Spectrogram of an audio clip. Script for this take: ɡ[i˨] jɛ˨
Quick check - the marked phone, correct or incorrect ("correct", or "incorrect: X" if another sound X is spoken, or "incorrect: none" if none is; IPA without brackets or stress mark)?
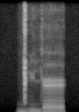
correct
